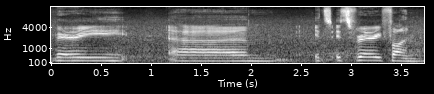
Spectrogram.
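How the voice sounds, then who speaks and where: Noticeable background noise and audible room echo surround a woman speaking with a Midwestern American accent. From US Midwest, Detroit, Michigan. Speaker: sailor. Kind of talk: interview.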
